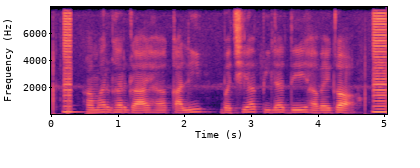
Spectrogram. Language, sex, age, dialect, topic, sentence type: Chhattisgarhi, female, 25-30, Western/Budati/Khatahi, agriculture, statement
